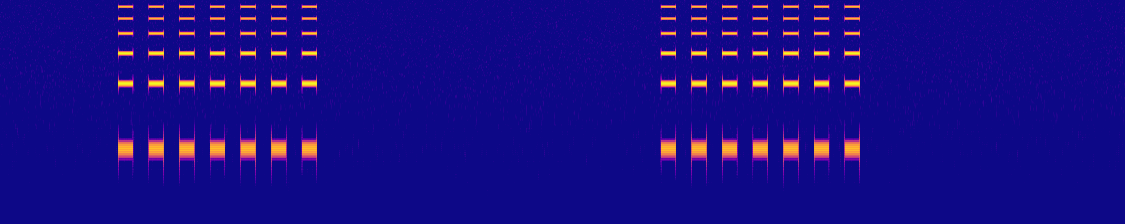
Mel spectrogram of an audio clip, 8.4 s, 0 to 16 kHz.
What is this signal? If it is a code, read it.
Beep code, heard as beeps from a small speaker, played twice, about 1290 Hz. 7 short. In AMI BIOS tables: virtual mode exception error; in Dell tables: processor failure.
